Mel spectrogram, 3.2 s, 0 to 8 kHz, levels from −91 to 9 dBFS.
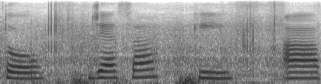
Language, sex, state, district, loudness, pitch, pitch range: Hindi, female, Chandigarh, Chandigarh, -15 LUFS, 215 Hz, 210-230 Hz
